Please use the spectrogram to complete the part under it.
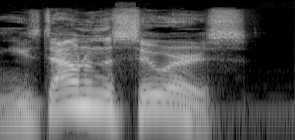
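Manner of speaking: high, carrying in-character yell. Playing a character calling to friends behind: yelling in character. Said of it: "they'll find me yelling".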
